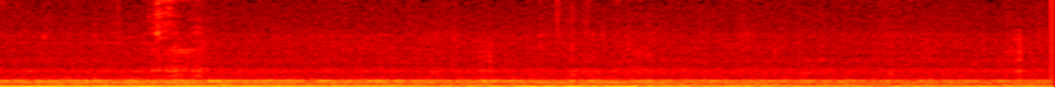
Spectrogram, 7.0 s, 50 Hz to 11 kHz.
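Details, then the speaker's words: 2015 Jeep Grand Cherokee WK2 driving, new tires fitted: steady low growling hum that eases as the vehicle swerves, shifting weight off the left front; suspected bad driver's side front wheel bearing. "a definite change in in the in the loudness of it of the tone and and i believe that's because we're taking the the pressure a little bit of weight off this left front and putting it on the right front"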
